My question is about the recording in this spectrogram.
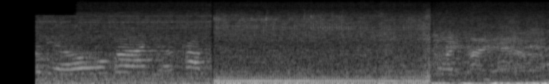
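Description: Voices talking, then a steady low engine hum, like an idling motor, that cuts in abruptly after about a second and a half and stops just as suddenly about a second and a half later. Voices come back near the end.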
